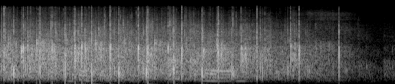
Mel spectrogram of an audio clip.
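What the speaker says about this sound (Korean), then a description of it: "박수 한번 보내주세요." Crowd applause at a Democratic Party new-member academy lecture, a burst of brisk, loud clapping with sharp individual claps standing out, fading away over the final second.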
